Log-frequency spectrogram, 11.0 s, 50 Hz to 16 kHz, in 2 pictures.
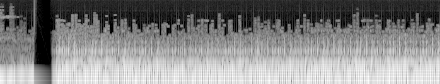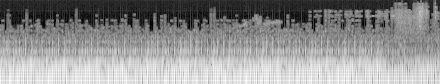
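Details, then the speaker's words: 2009 Porsche Cayenne Turbo S V8 with 168,887 miles, heard from outside at idle on a very hot day: deep, steady burble with an even beat and no knocks or misfires. Healthy idle. "Man, that V8 sounds good."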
